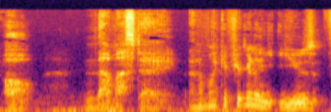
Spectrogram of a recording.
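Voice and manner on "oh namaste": sanctimonious, put-on profound, pious tone. Mimicking how namaste gets said in la yoga: mock-sanctimonious namaste. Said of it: "with this sanctimonious kind of".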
